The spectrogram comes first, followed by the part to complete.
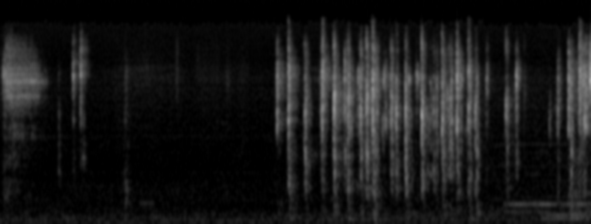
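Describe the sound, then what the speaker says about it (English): Quick bursts of typing on a computer keyboard, with a few scattered clicks before a dense run of fast keystrokes, close and clear over faint background hum. "I don't know why I'm typing this in chat too"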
